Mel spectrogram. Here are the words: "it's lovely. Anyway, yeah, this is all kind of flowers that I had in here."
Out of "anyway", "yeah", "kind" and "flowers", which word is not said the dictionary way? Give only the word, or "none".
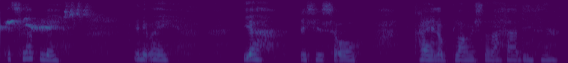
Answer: flowers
